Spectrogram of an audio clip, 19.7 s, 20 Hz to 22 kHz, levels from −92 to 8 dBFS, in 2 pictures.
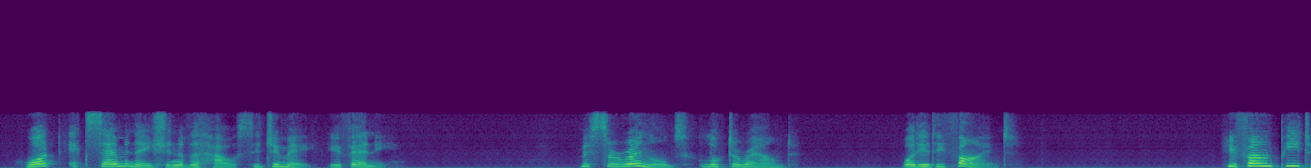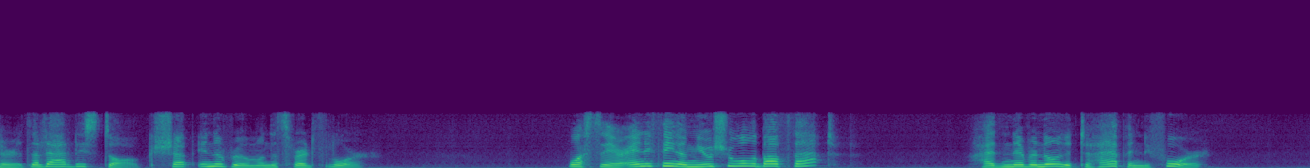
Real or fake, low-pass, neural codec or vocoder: fake; 7.2 kHz; codec, 16 kHz in and 24 kHz out, 0.9 kbps, LongCat-Audio-Codec, fine tuned four codebook decoder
